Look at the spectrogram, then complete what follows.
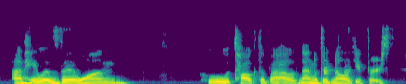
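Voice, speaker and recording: A woman with a Spanish accent and monotone, flat intonation. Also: medium pitch for a woman, fairly slow pace. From Mexico. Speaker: university student. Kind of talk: interview.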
